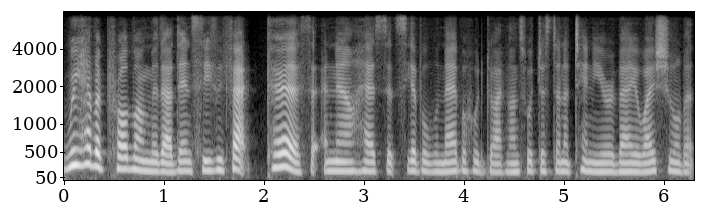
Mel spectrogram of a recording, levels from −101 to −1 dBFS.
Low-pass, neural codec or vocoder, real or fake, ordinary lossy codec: 7.2 kHz; codec, 16 kHz, 0.5 kbps, FunCodec, trained on LibriTTS, 25 frames a second; fake; Opus, 64 kbps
